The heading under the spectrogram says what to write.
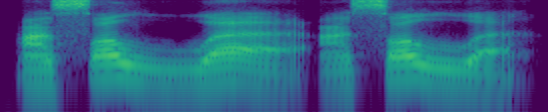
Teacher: jadi wau yang bertasdid itu harus dibaca dengan nabr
